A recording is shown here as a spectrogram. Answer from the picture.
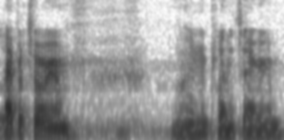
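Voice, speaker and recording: A man with a Danish accent speaks at medium pitch and a moderate pace, his intonation monotone and flat. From Denmark. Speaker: miniature painter streamer. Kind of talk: casual live stream commentary. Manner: halting, many fillers.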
